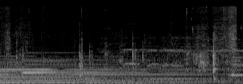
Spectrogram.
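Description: Background music of sustained held notes and chords, changing note about a second in.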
